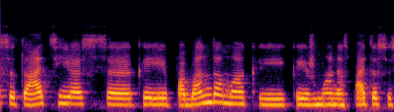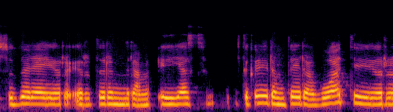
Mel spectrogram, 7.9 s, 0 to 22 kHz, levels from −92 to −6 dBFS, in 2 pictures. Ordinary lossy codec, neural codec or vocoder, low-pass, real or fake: Opus, 32 kbps; codec, 16 kHz, 16 kbps, FreqCodec, larger model; 7.2 kHz; fake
